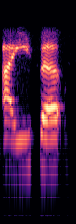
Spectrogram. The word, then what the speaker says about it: Aissa: So it's you know, my husband's family goes by Aissa. Even they say okay. – It wrong. So the real pronunciation is Aissa.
